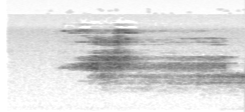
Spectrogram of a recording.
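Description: Electronic intro sound effect for an animated neon logo: a shimmering synthesized swell that comes in about half a second in, is loudest around one second, then holds with a thin high tone.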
